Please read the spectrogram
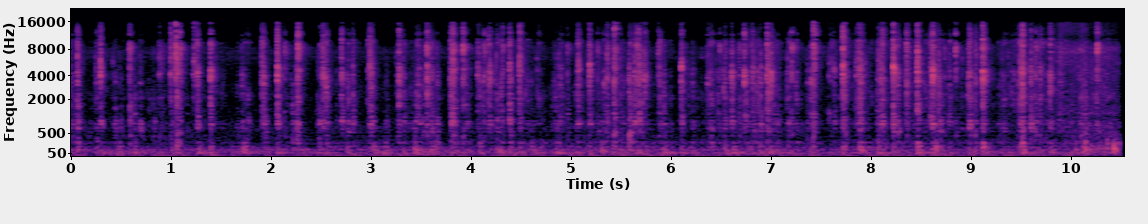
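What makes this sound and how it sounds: A black plastic laptop keyboard is typed on rapidly with fingertips. The dense stream of quick, crisp, bright clicks has a soft low thump beneath each key press, and each tap dies away almost instantly.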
